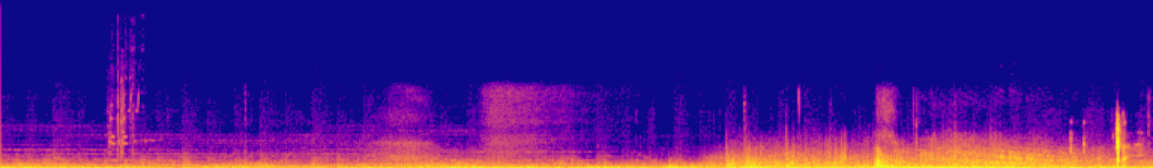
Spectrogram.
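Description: A chain of explosions rips through ships in the Cosmoteer space combat game, rumbling booms that overlap and swell louder toward the end, with sharp bursts breaking through.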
